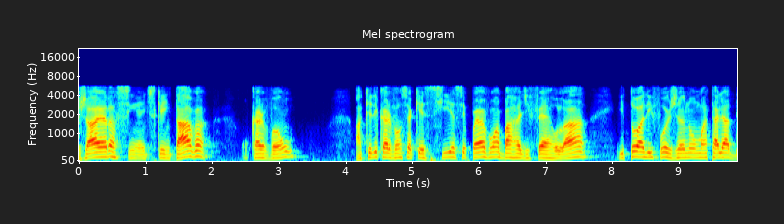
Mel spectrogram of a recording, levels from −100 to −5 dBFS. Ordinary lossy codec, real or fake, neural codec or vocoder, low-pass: none; fake; codec, 16 kHz, 4 kbps, X-Codec, WavLM features, trained on Multilingual LibriSpeech; 5.4 kHz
